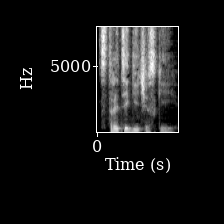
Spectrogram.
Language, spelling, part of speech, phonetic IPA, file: Russian, стратегический, adjective, [strətʲɪˈɡʲit͡ɕɪskʲɪj], Ru-стратегический.ogg
- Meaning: strategic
